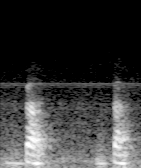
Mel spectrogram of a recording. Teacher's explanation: My lips are closed, I'm popping the air.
